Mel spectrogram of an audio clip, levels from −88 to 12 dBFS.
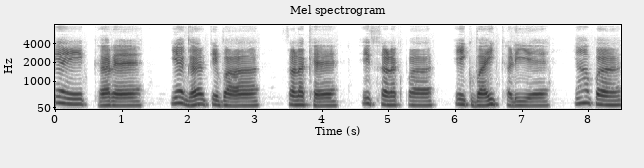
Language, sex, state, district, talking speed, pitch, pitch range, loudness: Hindi, male, Chhattisgarh, Kabirdham, 170 wpm, 155 Hz, 140-180 Hz, -16 LUFS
